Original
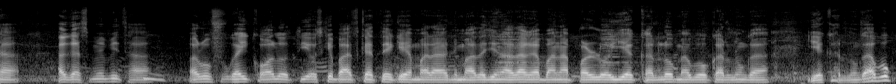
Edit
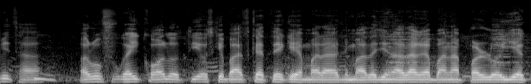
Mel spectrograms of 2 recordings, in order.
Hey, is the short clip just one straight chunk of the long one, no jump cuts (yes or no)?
yes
